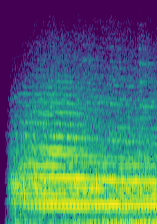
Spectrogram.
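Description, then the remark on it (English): A freight train horn blares in a steady, sustained tone over a deep, continuous rumble of rolling rail cars, heard from inside a boxcar, loud, with no voices. “This is what it sounds like inside the boxcar.”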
